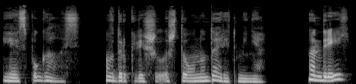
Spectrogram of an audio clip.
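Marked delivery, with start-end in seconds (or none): 3.1-3.5 loud, alarmed call of his name; frightened cry. A narrator's reading. Mother cries out in fear to her husband. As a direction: cry out in fear to stop him. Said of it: "испуганно воскликнула мама".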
